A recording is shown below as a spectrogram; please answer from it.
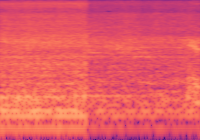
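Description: Wire shopping cart rolling with a steady low rumble, which stops abruptly about a second in.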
